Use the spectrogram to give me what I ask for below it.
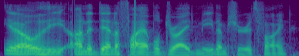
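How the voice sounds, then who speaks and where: Low-voiced man running a tabletop game, muffled audio. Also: fairly quick, dry recording. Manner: casual, jokey, swears. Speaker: game master. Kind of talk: narrating and refereeing a tabletop game. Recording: dull lo-fi audio.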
